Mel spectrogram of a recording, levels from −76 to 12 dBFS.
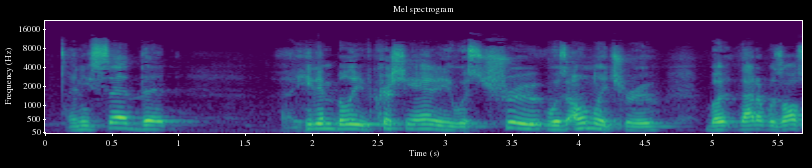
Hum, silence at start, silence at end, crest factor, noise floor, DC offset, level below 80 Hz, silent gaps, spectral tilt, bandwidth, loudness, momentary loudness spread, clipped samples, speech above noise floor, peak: none; 0.1 s; 0 s; 16 dB; -51 dBFS; under 0.1%; -64 dBFS; none; -3 dB/octave; 12 kHz; -16 LUFS; 7 LU; under 0.1%; 35 dB; -2 dBFS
